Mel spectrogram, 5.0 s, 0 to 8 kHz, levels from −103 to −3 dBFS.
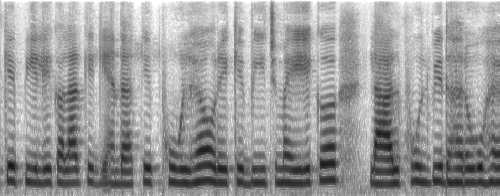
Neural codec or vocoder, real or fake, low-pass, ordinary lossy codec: codec, 16 kHz, 0.8 kbps, ZipCodec; fake; none; none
